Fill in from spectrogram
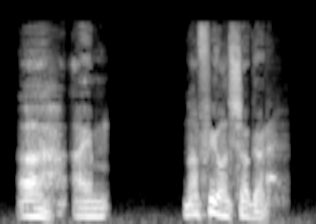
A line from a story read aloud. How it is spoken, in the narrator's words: he mumbled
